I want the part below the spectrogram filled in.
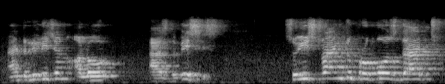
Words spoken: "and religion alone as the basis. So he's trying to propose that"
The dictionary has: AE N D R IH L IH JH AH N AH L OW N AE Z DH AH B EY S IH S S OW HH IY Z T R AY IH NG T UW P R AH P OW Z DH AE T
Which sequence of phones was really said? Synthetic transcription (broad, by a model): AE N D R IH L IH JH AH N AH L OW AE Z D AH B EY S IH S S OW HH IY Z T R AY IH NG T UW P R AH P OW Z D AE T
